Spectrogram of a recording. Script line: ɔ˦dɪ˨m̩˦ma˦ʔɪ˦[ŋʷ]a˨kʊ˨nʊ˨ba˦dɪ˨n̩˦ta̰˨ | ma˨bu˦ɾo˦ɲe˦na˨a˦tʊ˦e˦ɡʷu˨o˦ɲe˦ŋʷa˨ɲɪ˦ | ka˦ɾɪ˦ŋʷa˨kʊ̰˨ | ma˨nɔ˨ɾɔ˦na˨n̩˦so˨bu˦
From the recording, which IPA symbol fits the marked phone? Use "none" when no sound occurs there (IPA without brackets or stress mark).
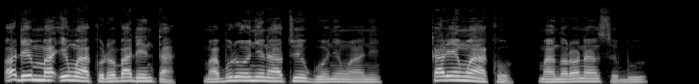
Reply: ŋʷ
